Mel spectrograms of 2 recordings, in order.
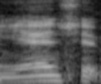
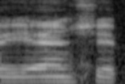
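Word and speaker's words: Yanchep: And I'm leaving Yanship in about 5 seconds. Now if you want to know where Yanship is, go onto Google Earth and type in Yanship, and that's spelled Y-A-N-C-H-E-P.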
